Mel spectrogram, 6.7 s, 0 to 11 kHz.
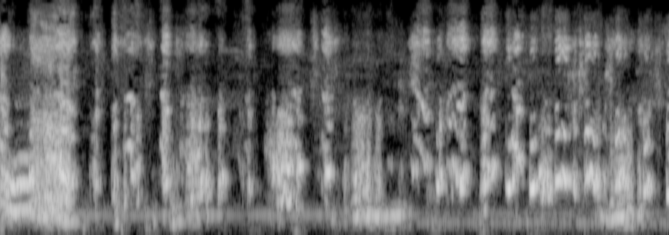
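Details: American Staffordshire Terrier puppies, recorded 7 May 2024, squeak and whimper in rapid short bursts, several voices overlapping, over a faint steady hum.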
